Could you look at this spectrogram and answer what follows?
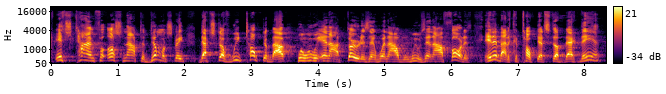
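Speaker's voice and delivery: loud, driving preacher's cadence; full-force preaching. Acted. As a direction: preach it out with rising fire.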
